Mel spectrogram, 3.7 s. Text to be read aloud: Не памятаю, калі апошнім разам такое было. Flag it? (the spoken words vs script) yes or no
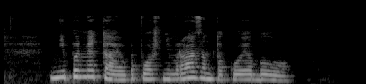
yes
